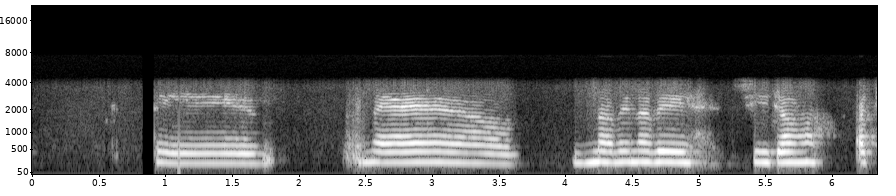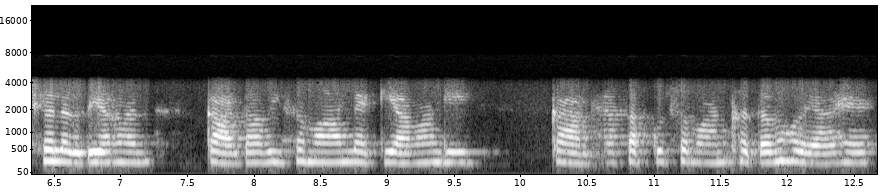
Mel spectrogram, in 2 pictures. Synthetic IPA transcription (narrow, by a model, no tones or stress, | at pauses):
t̪eː | mɛ̃ː | nəʋẽːnəʋẽː | t͡ʃiːzãː | ətːʃʰãːləɡd̪eãːɦən | kəɾd̪aːʋiːsəmaːnlɛːkeaːʋãːɡiː | kəɾd̪aːsəb̚kʊt͡ʃʰsəmaːnkʰət̪əmɦoːjaːɦɛː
